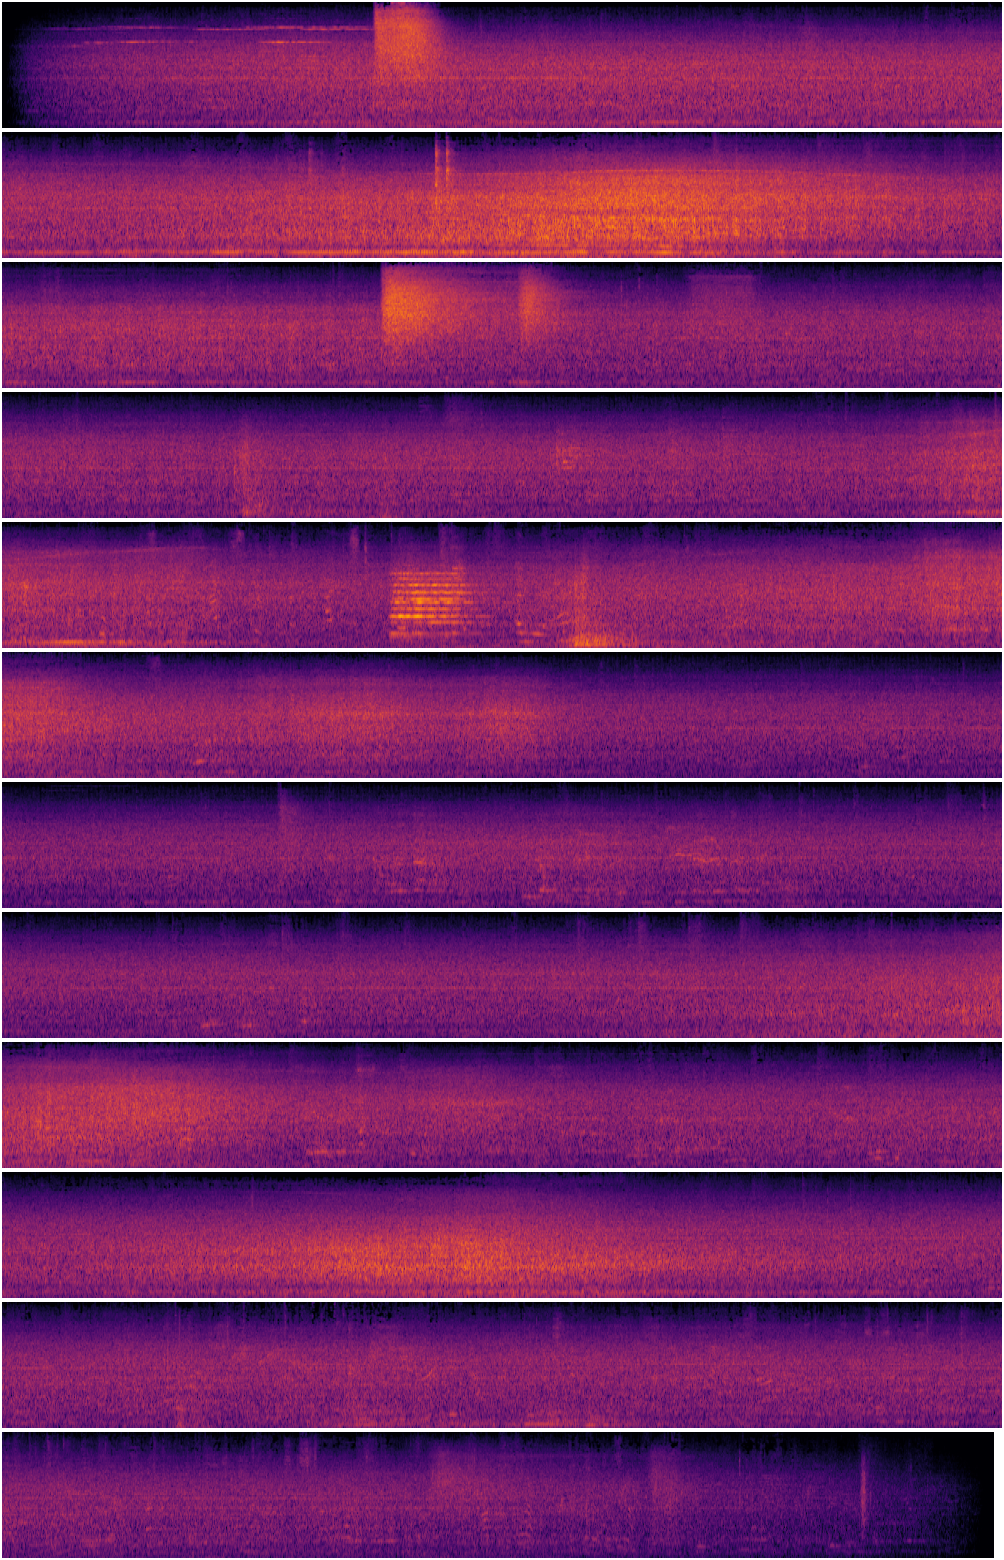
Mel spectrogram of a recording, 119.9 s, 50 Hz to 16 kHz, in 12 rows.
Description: Recording in a common space of shoppers, local buses driving in peak times of traffic, fewer people in the area, and space becomes much quieter. Beginning of Lockdown 2 in Belfast.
